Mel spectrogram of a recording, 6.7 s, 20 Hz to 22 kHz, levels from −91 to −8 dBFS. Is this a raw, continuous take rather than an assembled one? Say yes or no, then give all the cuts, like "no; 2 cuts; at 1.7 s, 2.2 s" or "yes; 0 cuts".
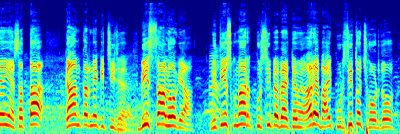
no; 1 cut; at 2.2 s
